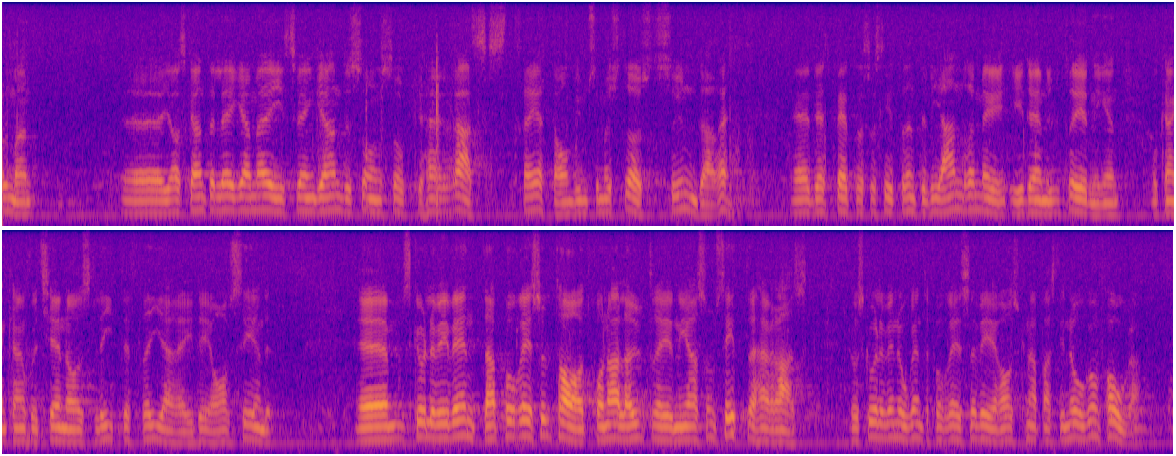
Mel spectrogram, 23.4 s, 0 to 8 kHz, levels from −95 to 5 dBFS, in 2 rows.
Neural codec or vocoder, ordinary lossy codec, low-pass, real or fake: none; none; none; real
